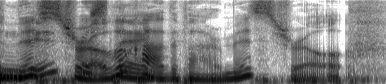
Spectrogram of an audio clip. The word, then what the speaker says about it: Mistral: It's spelled Mistral. And I thought it was Mistrial at first, but it's Mistral.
